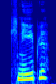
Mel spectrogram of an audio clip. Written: kneble

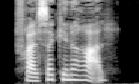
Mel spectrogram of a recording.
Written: frelsergeneral

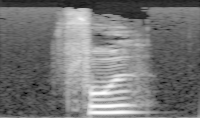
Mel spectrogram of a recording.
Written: fode

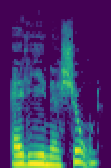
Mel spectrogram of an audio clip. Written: alienation

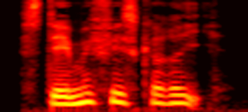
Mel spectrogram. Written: stemmefiskeri

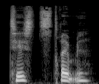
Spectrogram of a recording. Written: teststrimmel

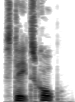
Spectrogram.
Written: statsskov

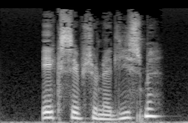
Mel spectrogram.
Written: exceptionalisme

